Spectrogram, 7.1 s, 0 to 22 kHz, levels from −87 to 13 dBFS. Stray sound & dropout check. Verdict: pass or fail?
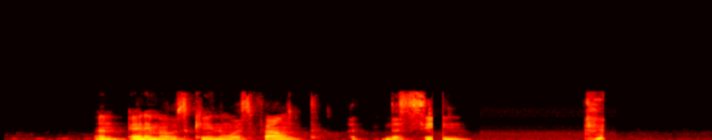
fail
